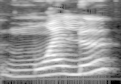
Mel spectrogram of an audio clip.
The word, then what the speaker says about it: moelleux: Le moelleux au chocolat. Lots of people don't know how to pronounce that word.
